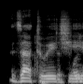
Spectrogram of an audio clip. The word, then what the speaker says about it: Zatoichi: Am I even Yeah, pronouncing that right? Zatoichi, yeah, Zatoichi?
